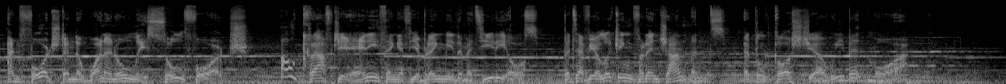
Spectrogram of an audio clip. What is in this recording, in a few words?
oyun, game dubbing male voices international accent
